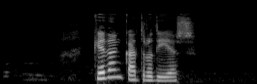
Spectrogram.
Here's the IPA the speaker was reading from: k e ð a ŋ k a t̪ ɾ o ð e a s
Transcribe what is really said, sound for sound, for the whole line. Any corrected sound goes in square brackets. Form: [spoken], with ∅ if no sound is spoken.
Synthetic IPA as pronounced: k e ð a ŋ k a t̪ ɾ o ð [i] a s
